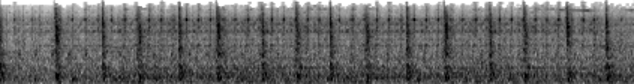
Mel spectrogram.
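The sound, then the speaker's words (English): Sewing machines, a treadle model and an electric one, run during a women's sewing training class. They give a fast, regular mechanical clatter that stays steady and fairly even in loudness throughout. “These women are getting trained on two kinds of sewing machines.”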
